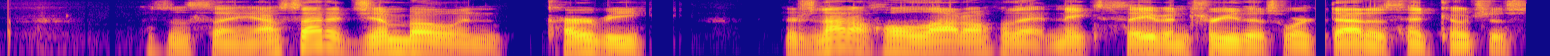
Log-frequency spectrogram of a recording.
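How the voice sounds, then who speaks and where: A man's voice: on the low side, steady tone, brisk, no echo. A man co-hosting a casual sports podcast, arguing to defend his team. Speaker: podcast co-host.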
